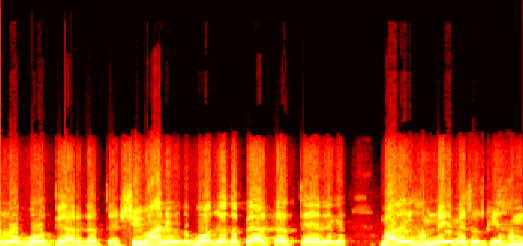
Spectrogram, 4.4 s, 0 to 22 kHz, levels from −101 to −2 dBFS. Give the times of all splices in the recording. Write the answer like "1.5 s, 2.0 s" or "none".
none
